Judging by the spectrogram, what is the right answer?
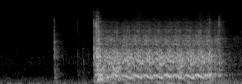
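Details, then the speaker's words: BMW E9 3.0 CSi barn find, first start attempt in over 20 years: quiet cranking clicks, then a rough one-second burst of firing that dies; fires briefly, stale petrol suspected. "that fired with what with what petrol stale could have got some wh for carbo cleaner into it"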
